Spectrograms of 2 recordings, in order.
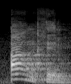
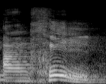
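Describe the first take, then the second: First: "Ángel" with the stress on Án, falling after it; stress on first syllable. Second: "ángel" misread as an-GEL, stress on the last syllable; wrong final stress. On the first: Teacher models the stressed syllable of Ángel, first-syllable stress on "Ángel". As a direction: hit Án in "Ángel", let gel drop. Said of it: "Entonces mi sílaba tónica, am". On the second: Teacher reads "ángel" without its accent mark, stressed an-GEL. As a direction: punch gel in "ángel", slowly. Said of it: "Si lo dejo así, se lee". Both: Shown as a demonstration.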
